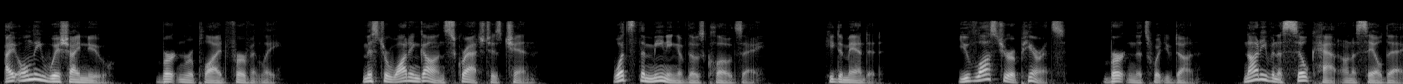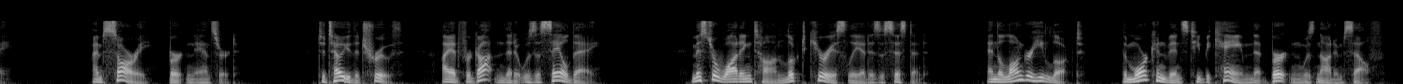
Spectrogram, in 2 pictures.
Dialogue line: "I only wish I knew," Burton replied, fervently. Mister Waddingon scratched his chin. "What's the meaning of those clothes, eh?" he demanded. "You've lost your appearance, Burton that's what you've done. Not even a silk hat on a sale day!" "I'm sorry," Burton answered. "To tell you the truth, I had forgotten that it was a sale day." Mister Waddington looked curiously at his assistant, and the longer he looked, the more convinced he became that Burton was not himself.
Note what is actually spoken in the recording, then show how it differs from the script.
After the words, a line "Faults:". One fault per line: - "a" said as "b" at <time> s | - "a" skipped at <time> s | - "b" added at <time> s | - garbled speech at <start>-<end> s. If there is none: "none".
"I only wish I knew," Burton replied, fervently. Mister Waddingon scratched his chin. "What's the meaning of those clothes, eh?" he demanded. "You've lost your appearance, Burton that's what you've done. Not even a silk hat on a sale day!" "I'm sorry," Burton answered. "To tell you the truth, I had forgotten that it was a sale day." Mister Waddington looked curiously at his assistant, and the longer he looked, the more convinced he became that Burton was not himself.
Faults:
none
